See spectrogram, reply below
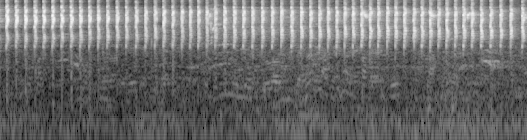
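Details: Champion lovebird delivering a long, unbroken chattering song: sharp, high, buzzy chirps repeated very fast, about seven to eight per second, steady in volume throughout, with faint low background noise.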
